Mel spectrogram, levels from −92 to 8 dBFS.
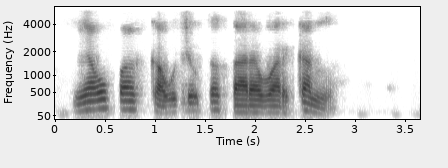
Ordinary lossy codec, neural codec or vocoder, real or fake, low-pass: AAC, 24 kbps; codec, 24 kHz, 0.9 kbps, WavTokenizer, large speech release; fake; 5.4 kHz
